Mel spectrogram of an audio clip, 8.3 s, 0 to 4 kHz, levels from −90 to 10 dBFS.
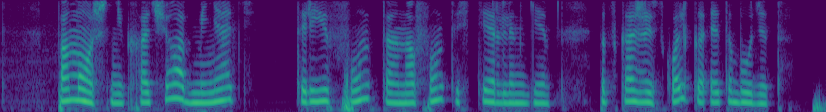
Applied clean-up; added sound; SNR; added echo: none; none; none; none.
